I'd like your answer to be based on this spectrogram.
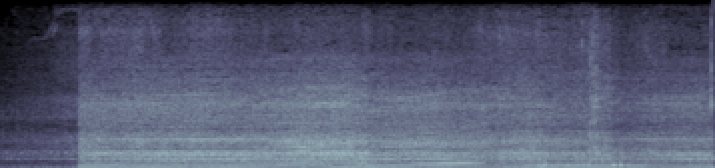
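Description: A BMW motorcycle engine warming up, a steady close-up idle hum whose pitch slowly creeps upward and wavers midway, with no voices over it.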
